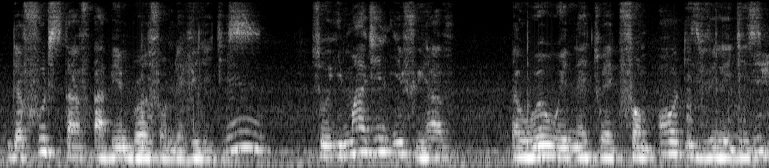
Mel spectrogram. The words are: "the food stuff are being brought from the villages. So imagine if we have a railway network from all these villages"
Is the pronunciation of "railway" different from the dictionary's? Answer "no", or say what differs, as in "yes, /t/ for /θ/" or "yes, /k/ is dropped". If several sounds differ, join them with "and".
yes, /w/ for /ɹ/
